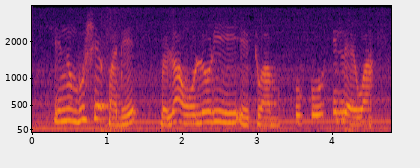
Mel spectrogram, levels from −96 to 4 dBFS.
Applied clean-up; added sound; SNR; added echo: none; Bus; 10 dB; none.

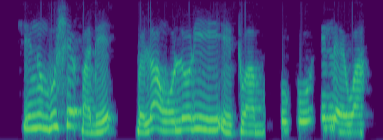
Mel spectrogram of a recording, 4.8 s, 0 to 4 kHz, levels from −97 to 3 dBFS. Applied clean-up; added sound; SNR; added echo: none; none; none; none.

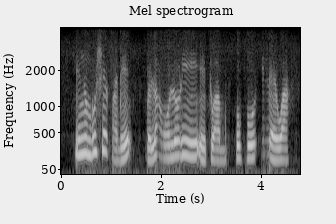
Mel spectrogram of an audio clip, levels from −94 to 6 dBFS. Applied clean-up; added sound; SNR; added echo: neural separator model SepFormer WHAM!.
